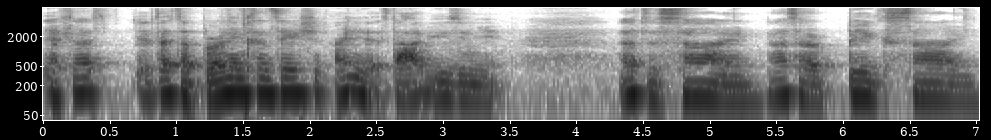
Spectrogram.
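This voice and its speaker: Somewhat breathy and dark, mellow in tone, a man talks at a fairly slow pace with fairly even intonation. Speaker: vlogger. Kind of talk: casual vlog chat. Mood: dramatic complaining about burning. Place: bathroom. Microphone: phone near.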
